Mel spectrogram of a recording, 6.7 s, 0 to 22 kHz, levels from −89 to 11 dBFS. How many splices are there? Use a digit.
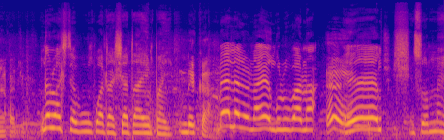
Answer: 1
